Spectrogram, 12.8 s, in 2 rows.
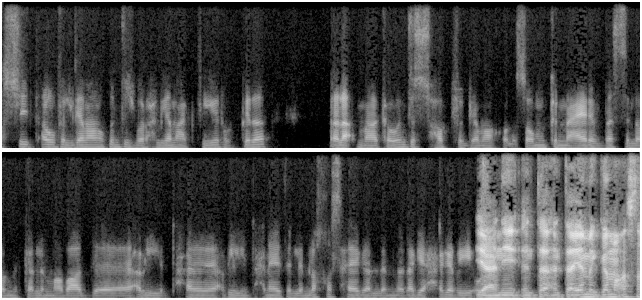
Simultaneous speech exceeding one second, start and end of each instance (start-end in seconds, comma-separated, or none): none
